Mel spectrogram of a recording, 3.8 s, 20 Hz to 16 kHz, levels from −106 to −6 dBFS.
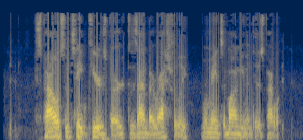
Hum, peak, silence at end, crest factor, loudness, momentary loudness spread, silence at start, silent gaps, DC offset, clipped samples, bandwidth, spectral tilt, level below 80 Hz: none; -6 dBFS; 0.3 s; 20 dB; -25 LUFS; 11 LU; 0.45 s; none; under 0.1%; under 0.1%; 11.5 kHz; -6 dB/octave; -48 dBFS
